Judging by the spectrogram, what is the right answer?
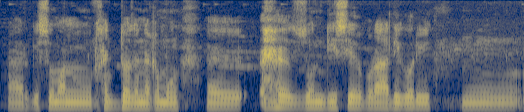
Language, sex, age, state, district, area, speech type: Assamese, male, 30-45, Assam, Barpeta, rural, spontaneous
